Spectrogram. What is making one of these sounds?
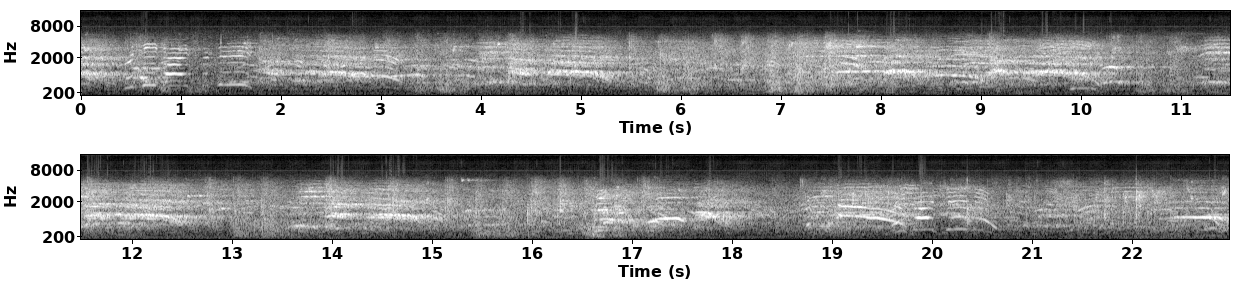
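A crowd murmurs and shouts in an echoing gym.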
